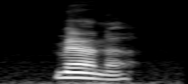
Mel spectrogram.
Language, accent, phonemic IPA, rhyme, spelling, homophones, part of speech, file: English, US, /ˈmænə/, -ænə, manna, manner / mana, noun, En-us-manna.ogg
- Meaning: 1. Food miraculously produced for the Israelites in the desert in the book of Exodus 2. Any boon which comes into one's hands by good luck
